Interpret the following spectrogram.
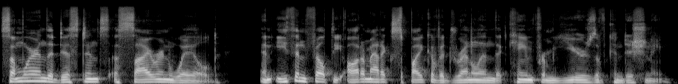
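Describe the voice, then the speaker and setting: A man narrating a romance story in a measured, even way. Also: lowish voice, no room sound, clean studio sound. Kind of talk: scripted narration.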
